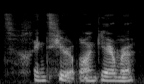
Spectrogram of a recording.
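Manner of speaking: fighting tears, voice breaking to a whisper; holding back tears. Real, not acted. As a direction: try not to cry on camera, barely getting the words out. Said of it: "I'm also trying not to cry".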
